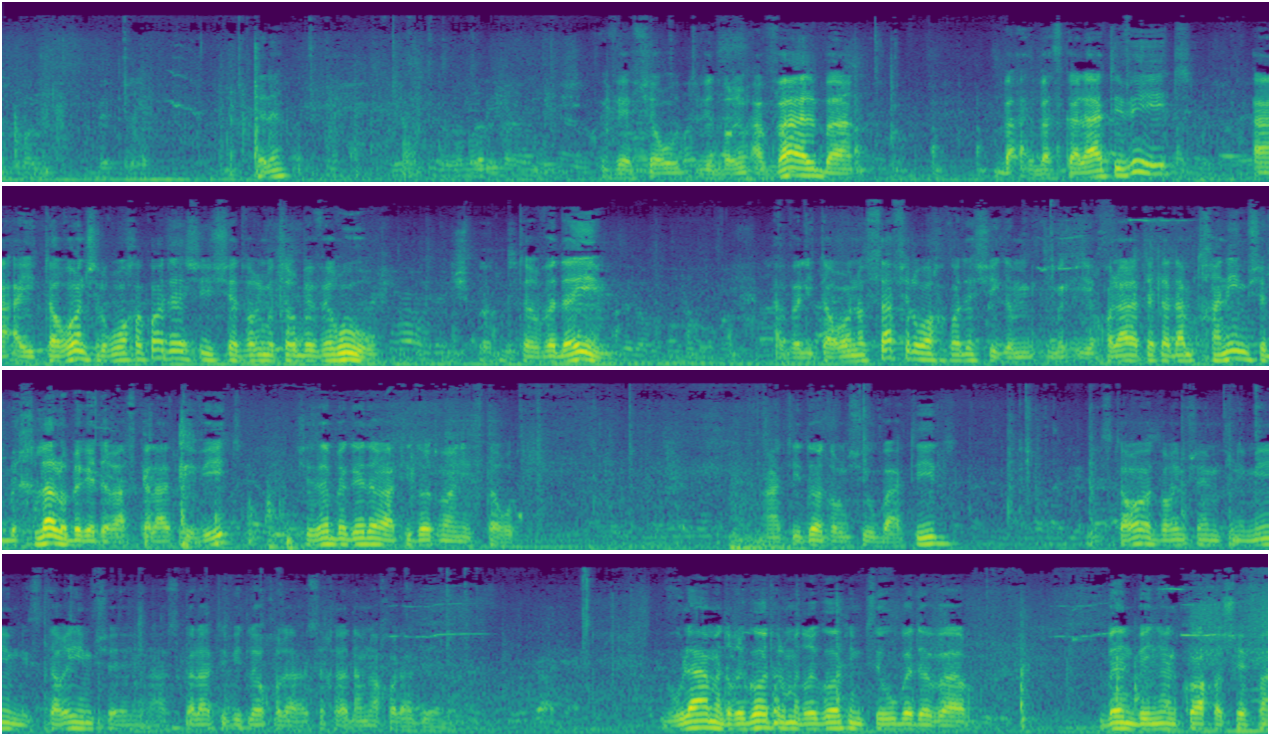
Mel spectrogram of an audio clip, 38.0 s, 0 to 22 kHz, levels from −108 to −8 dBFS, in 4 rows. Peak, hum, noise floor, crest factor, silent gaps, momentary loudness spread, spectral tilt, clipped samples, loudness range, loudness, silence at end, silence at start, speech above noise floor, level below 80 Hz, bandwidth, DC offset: -2 dBFS; none; -45 dBFS; 24 dB; none; 22 LU; -6 dB/octave; under 0.1%; 10 LU; -25 LUFS; 0 s; 0 s; 21 dB; -46 dBFS; 16 kHz; under 0.1%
